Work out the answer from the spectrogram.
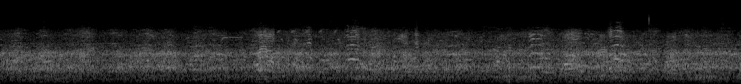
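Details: Snow geese by the thousand, recorded 28 February 2013: a dense chorus of barking honks, with a few nearer, louder yelps standing out above the steady flock roar.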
